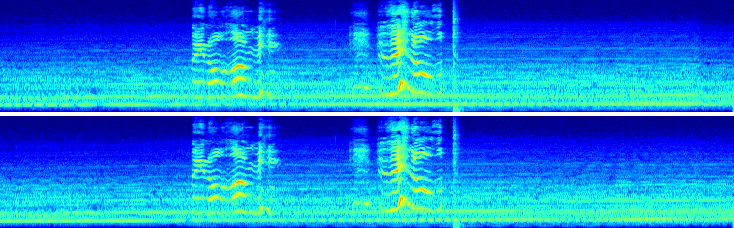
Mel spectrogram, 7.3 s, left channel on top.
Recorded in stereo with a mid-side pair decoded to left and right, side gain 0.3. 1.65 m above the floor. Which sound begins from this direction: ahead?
Crying, at 1.9 s.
